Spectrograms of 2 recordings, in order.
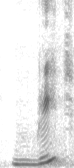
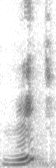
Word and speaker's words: read: huge difference, not huge, there's a slight difference between the pronunciation, like read, read, read, যদিও বা আমার spelling একই হবে but we have to pronounce it in a different manner.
